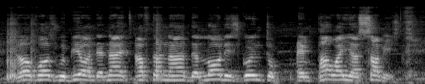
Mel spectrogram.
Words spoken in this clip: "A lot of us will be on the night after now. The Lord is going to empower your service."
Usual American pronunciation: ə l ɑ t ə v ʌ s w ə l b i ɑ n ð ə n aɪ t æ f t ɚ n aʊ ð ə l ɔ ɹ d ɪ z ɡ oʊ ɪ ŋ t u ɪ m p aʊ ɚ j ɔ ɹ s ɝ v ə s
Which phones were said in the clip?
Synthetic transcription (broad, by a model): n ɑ ə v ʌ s w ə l b i ɑ n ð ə n aɪ t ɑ f t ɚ n aʊ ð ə l ɔ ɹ d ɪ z ɡ oʊ ɪ ŋ t u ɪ m p aʊ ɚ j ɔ s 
